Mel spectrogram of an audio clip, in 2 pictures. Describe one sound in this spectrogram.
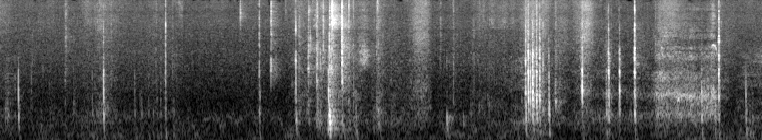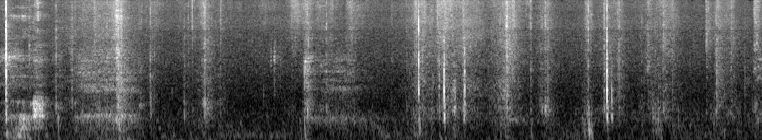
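Fingers bump and rub against the microphone.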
